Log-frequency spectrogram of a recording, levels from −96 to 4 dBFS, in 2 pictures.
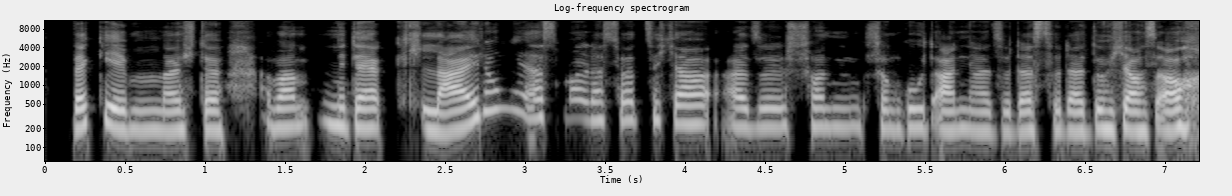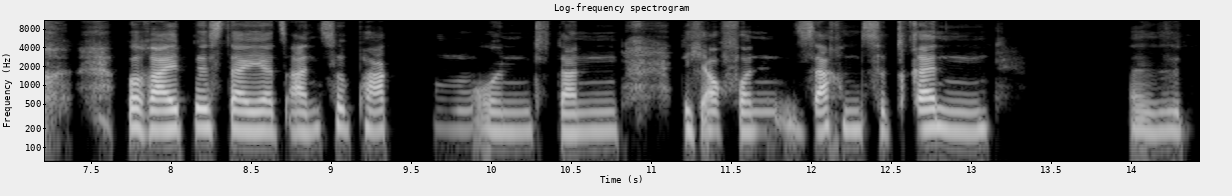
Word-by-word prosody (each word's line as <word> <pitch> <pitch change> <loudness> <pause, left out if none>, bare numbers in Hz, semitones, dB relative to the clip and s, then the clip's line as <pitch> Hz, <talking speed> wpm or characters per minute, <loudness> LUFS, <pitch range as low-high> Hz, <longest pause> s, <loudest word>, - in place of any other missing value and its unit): weggeben 205 -3 +3
möchte. 195 0 0 0.2
Aber 215 0 0
mit 230 -5 -2
der 210 -1 +4
Kleidung 205 - +2
erst 295 -4 -3
mal, 290 -1 -6
das 270 0 -5
hört 270 0 -3
sich 275 0 -8
ja 235 0 +3
also 210 -1 -3
schon 215 -1 -6
schon 200 -1 -6
gut 210 +1 -1
an, 195 +1 +2
also, 185 -1 -5
dass 185 +1 -1
du 195 - -5
da 185 -1 +1
durchaus 190 -1 +2
auch 200 +1 +5 0.4
bereit 200 -1 +6
bist, 210 -1 +2
da 195 - +6
jetzt 185 -1 +1
anzupacken 195 +1 -1 0.5
und 185 -1 -7
dann 185 +1 -1 0.4
dich 195 - -2
auch 190 - +2
von 185 +4 -5
Sachen 195 +1 0
zu 190 -1 -9
trennen. 200 -1 +1 0.9
Also 185 +1 -6
200 Hz, 155 wpm, -22 LUFS, 190-215 Hz, 0.9 s, bereit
